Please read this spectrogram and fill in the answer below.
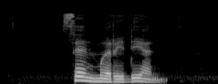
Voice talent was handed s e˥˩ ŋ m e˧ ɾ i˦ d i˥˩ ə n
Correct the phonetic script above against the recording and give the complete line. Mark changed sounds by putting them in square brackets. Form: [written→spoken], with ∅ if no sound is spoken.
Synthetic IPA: s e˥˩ [ŋ→n] m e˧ ɾ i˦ d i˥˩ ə n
